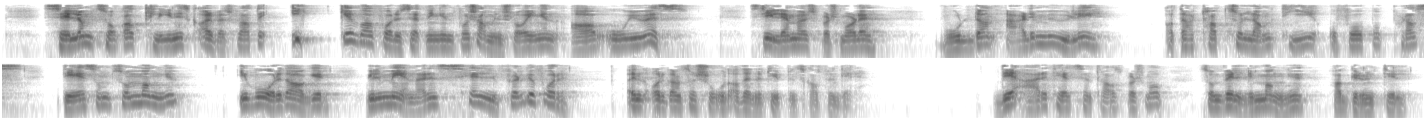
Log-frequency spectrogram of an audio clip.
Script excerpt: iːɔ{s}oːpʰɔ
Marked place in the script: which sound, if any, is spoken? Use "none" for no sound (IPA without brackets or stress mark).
f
